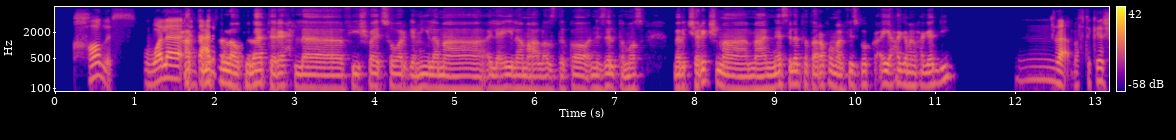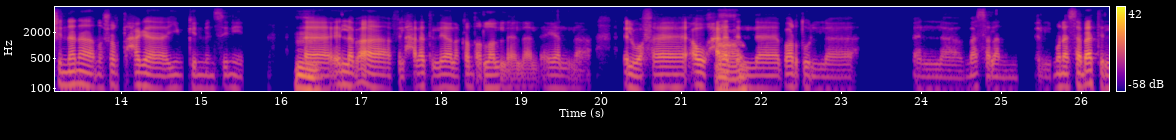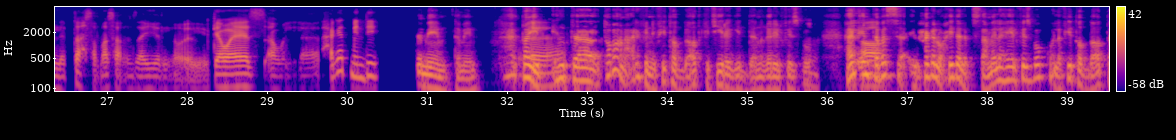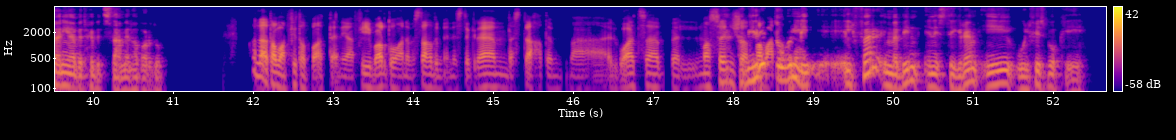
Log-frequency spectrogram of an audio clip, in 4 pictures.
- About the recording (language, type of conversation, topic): Arabic, podcast, سؤال باللهجة المصرية عن أكتر تطبيق بيُستخدم يوميًا وسبب استخدامه
- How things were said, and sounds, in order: none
